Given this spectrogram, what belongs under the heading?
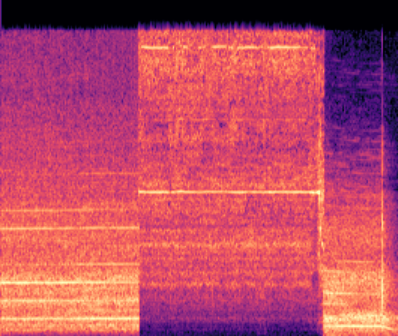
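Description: A hair dryer blows on a watercolor painting of a banana, a loud, steady whirring hiss that cuts off abruptly partway through, leaving near silence before noise returns at the end.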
